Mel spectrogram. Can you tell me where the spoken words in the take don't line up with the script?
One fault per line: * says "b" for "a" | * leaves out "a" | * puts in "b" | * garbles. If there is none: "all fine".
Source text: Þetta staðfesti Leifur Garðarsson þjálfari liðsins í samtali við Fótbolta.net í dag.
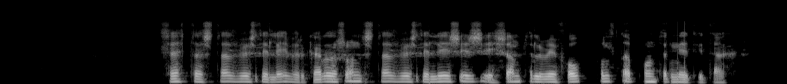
* says "staðfesti" for "þjálfari"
